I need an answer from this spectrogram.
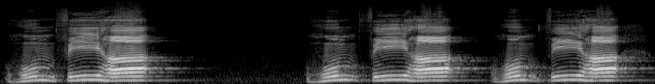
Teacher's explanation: اظہار کا معنی کہ میم کی جو آواز ہے اس کو بالکل ظاہر کر کے پڑھا جائے گا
